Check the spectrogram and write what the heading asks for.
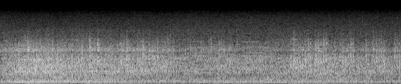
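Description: Tracked armoured vehicles driving past, their engines running in a steady rumble with a constant low hum that starts suddenly.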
